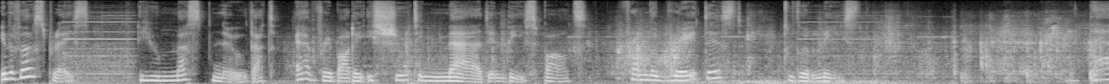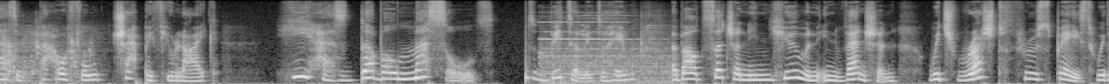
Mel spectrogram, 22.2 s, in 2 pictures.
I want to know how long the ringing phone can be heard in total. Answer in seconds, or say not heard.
4 s.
